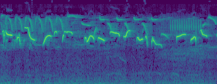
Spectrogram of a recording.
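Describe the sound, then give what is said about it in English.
A dense dawn chorus of common garden and woodland birds in Phoenix Park in early June, many songs overlapping in a steady stream of bright chirps, trills and whistles, lively with no pauses. “It's now early June and the dawn chorus is in full swing.”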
